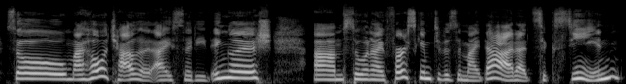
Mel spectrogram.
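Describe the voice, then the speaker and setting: Romanian-accented woman guest in her 30s, chatty and quick to laugh, higher pitch, close dry mic. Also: expressive, dry recording. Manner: chatty, laughs often, many fillers and restarts. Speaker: podcast guest. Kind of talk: casual interview chat.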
